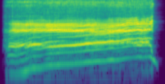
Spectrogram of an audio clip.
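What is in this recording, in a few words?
Vox Casting Japanese; Neraxis; kings raid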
